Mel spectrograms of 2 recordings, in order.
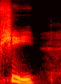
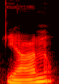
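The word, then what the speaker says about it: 四: in Japanese superstitions because its pronunciation of shi during the 5th and 6th century also means death, whereas today is also pronounced yan, or shi is still correct in pronouncing the number 4 in Japanese.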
